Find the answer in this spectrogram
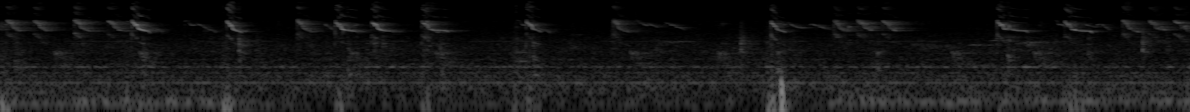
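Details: Lure song of a pleci Buxtoni white-eye for provoking other birds: fast, bright strings of high, descending chirps in repeated clusters, with a soft click and constant low hum behind.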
